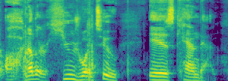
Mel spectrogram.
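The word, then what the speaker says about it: Kanban: huge one too is can ban I think a lot of people in the US call it kbon but here in Canada we do say we pronounce it can ban this one is neat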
